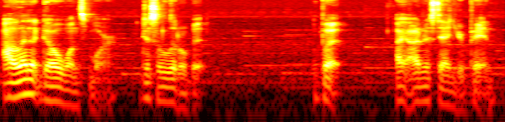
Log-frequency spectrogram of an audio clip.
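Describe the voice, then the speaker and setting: Casting: male game streamer, very deep voice, casual reactive commentary, light music in the background. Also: expressive, normal speed, darkish tone.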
